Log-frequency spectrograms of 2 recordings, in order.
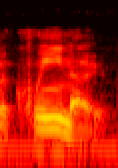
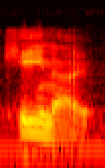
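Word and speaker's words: Aquino: this is something that Michael aino always demanded that people refer to him when they pronounced his name a quino as opposed to aino um the Al to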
